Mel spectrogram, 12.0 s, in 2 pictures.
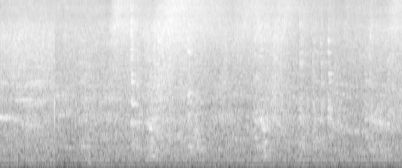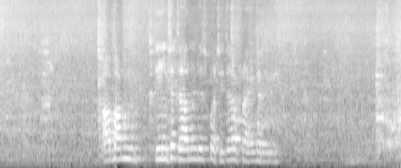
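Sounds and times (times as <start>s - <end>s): food sizzling in a pan: 0.0s - 12.0s
metal ladle scraping pan: 6.6s - 7.0s.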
